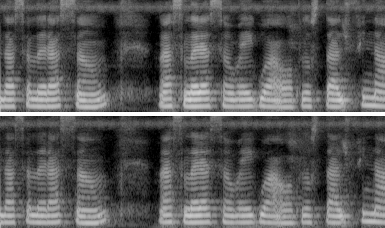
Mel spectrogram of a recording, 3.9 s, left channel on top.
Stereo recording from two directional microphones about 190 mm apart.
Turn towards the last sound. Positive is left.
turn(degrees=25)  # may be behind; listen again after turning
